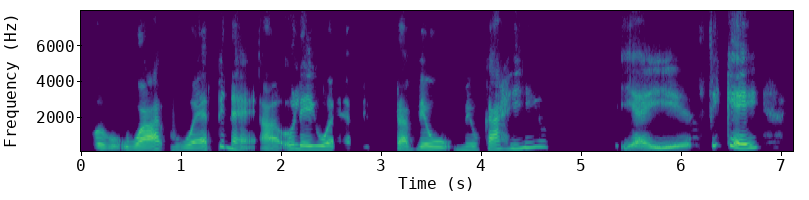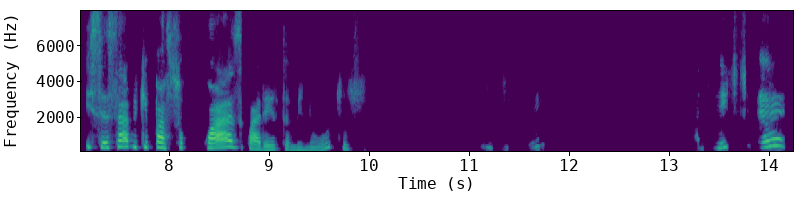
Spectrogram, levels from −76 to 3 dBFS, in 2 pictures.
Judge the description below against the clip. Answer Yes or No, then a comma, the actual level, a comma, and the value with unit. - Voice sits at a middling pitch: No, very high, 250 Hz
